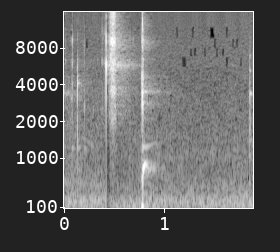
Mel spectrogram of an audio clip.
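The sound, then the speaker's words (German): A Heineken beer bottle being opened: a sharp metallic click with a brief burst of fizzing hiss, followed moments later by a second crisp click, with quiet around it and no talking. “Ja, wir trinken ein Heineken. Ja. Warte, ich mache auf.”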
